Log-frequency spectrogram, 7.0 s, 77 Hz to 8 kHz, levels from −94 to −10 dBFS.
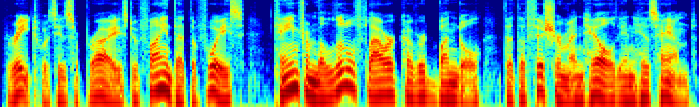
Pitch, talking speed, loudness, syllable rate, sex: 110 Hz, 195 wpm, -16 LUFS, 5.0 syllables/s, male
